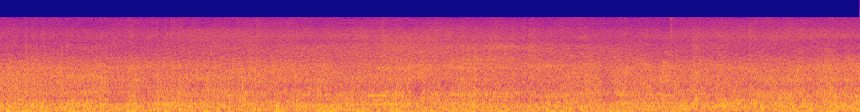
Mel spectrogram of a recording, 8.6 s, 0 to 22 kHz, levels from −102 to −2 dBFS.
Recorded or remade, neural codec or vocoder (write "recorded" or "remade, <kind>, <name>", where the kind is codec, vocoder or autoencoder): remade, codec, SNAC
